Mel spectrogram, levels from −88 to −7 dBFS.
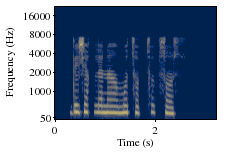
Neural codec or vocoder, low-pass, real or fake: none; 7.2 kHz; real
